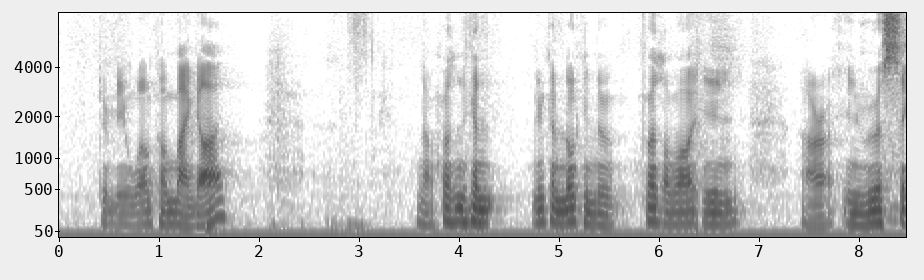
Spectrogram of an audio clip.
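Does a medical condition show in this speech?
Yes: cleft palate; congenital cleft palate.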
